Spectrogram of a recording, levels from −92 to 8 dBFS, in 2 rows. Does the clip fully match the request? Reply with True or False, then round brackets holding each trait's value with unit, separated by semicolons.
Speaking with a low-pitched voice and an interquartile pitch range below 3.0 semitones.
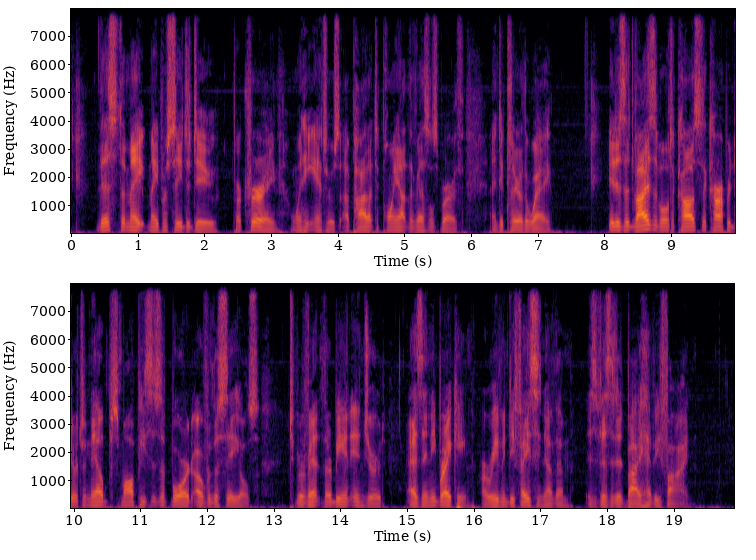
True (115 Hz; 2.5 semitones)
